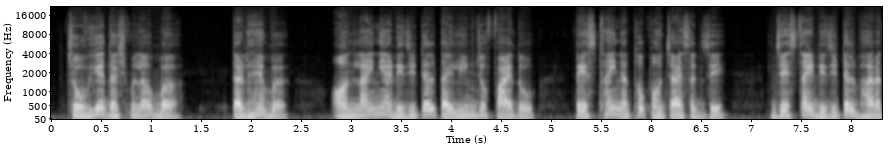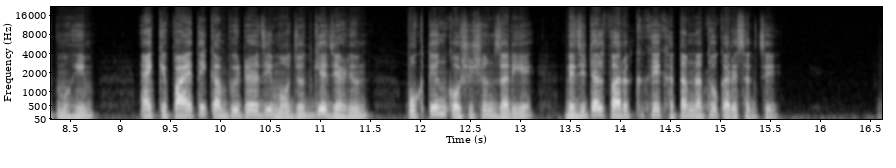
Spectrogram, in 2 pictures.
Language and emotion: Sindhi, neutral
